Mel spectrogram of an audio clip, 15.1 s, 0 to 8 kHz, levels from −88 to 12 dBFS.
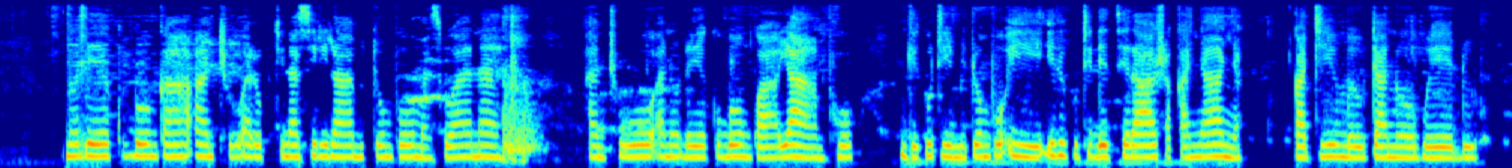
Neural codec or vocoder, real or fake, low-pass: none; real; 7.2 kHz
